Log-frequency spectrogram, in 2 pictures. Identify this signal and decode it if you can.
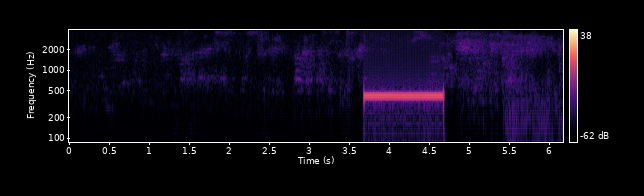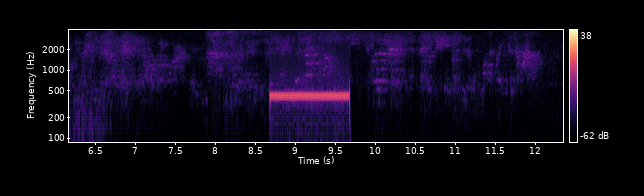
Ringback tone (Europe, 425 Hz), with speech.
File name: out- -2006- - - .47712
